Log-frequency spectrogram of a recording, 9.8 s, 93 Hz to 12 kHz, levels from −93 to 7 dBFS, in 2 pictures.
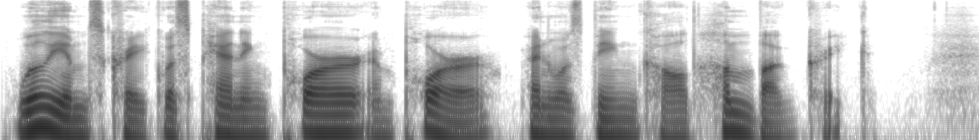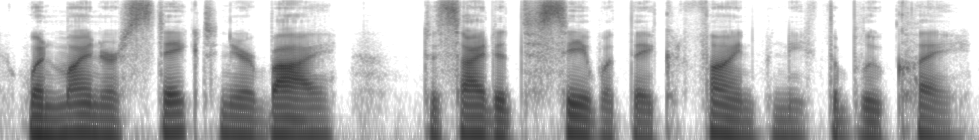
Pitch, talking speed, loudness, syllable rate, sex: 95 Hz, 180 wpm, -22 LUFS, 4.8 syllables/s, male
